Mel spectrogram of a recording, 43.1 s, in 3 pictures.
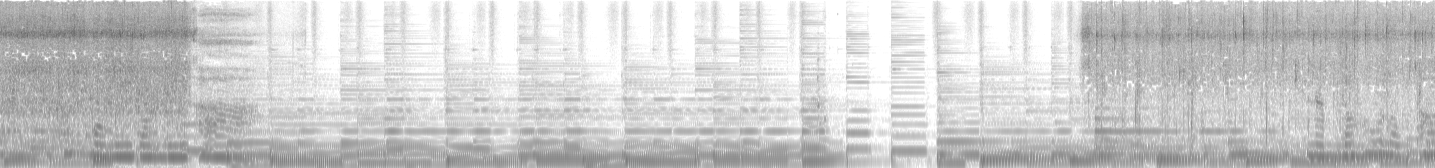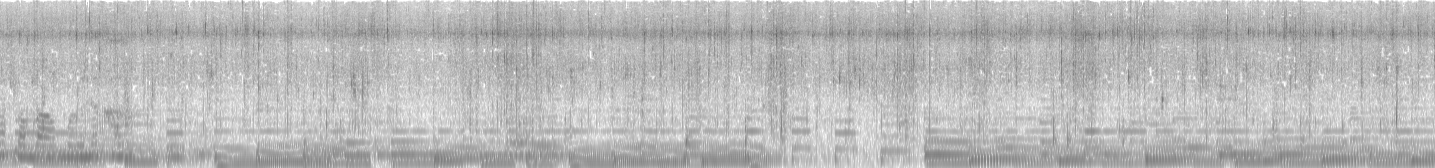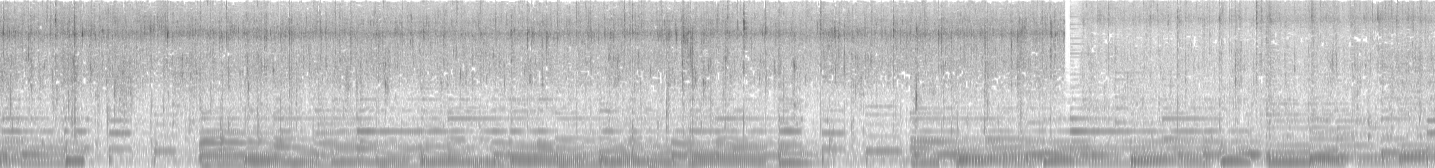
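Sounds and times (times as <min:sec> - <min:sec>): tofu sizzling in hot oil: 0:00.0 - 0:02.0, 0:10.8 - 0:43.0
background music: 0:00.0 - 0:43.0.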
